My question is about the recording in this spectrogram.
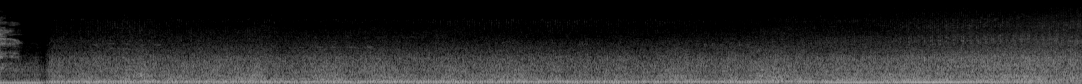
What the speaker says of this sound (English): Got a little bit more RPM so you can hear more of the engine sound going on here.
